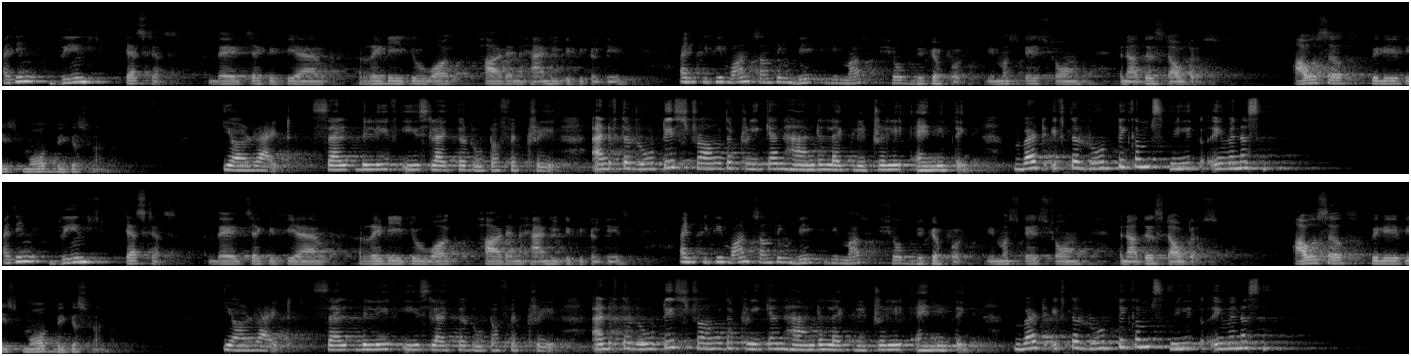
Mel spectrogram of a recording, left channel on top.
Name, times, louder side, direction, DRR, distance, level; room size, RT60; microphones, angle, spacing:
voice 1, 0.0-1.7 2.1-3.3 3.6-6.3 6.8-10.8 11.2-12.1 12.9-15.1, right 1 dB, 20° right, 6 dB, 0.8 m, -31 dB
voice 2, 16.3-16.8 17.3-26.7, left 1 dB, 40° left, 5 dB, 1.4 m, -26 dB
29.5 x 26.5 x 4.3 m, 1.4 s
head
